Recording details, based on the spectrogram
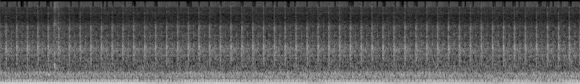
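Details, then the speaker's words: Alfa Romeo 147 GTA engine restarted after top-end work, rough idle with a deep steady bottom-end knock about four per second. Top-end rattle has quietened; the bottom end needs a rebuild. "oh man so yeah bottom end is knocking we've uh gone through everything else on the top end just to try and eliminate everything"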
